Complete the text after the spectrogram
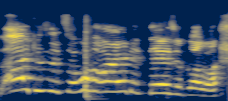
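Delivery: high, mock-complaining kid; whiny student voice. Teacher mimics her reluctant student complaining, high mock whine. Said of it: "He's like".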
